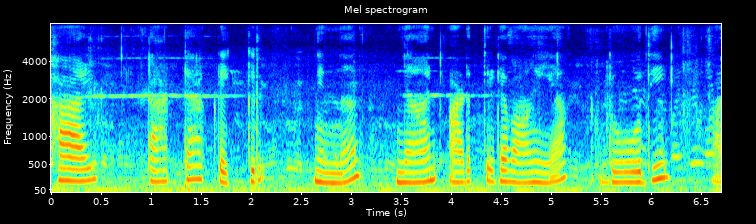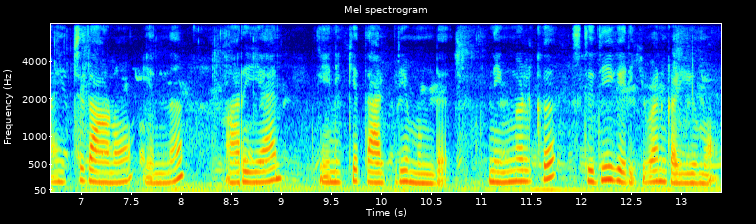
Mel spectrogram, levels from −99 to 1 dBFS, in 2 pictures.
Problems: none marked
